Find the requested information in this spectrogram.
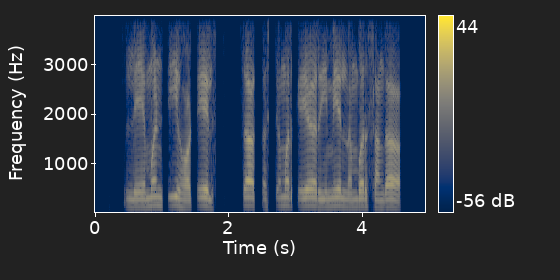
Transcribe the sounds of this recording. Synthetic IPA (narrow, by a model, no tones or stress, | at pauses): leməɳʈiːɦɔʈels | t͡sakəsʈəməɾkejəɾimelnəmbəɾsãŋɡa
